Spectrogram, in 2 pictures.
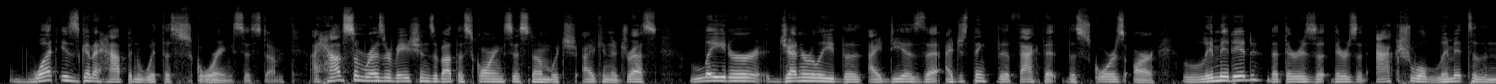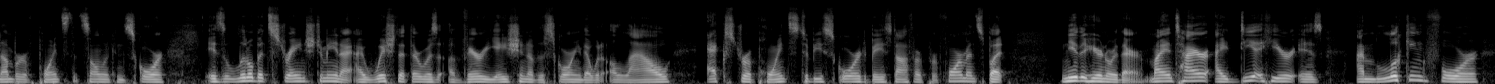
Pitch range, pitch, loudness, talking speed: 115-145 Hz, 125 Hz, -25 LUFS, 195 wpm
